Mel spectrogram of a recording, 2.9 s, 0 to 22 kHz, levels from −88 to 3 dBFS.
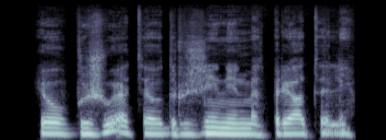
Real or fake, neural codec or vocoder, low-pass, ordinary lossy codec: fake; vocoder, 44.1 kHz, 128 mel bands, Pupu-Vocoder; 19.8 kHz; none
